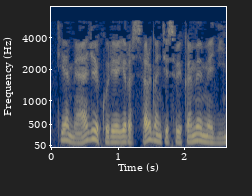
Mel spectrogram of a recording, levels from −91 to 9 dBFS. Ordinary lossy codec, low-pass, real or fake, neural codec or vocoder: MP3, 24 kbps; 7.2 kHz; real; none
